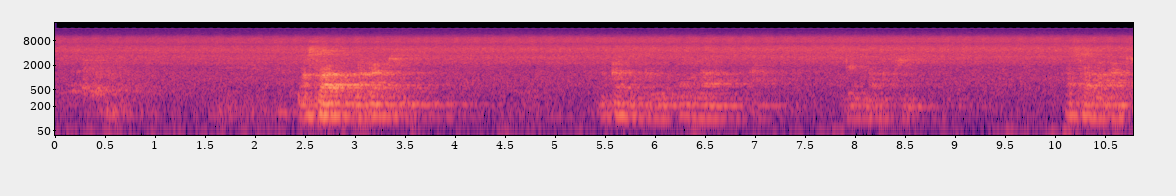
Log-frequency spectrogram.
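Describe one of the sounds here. An elderly man speaks slowly and calmly into a microphone, heard through loudspeakers in a large echoing hall.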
